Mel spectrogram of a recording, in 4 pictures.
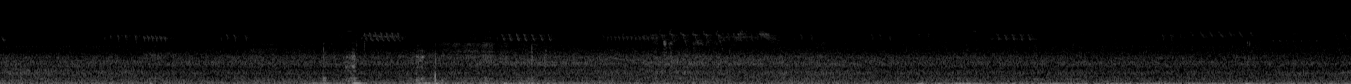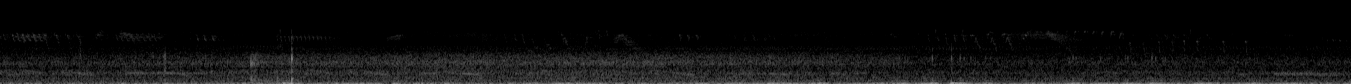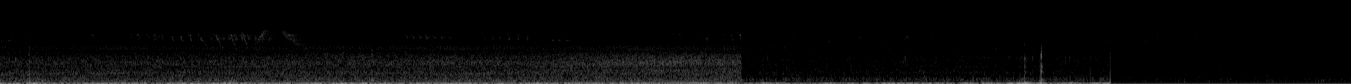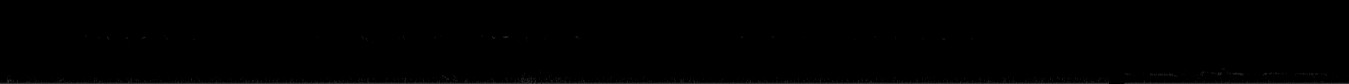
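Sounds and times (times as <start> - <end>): low rumble: 0.0 - 38.2
background hiss: 0.0 - 54.0
small birds chirping: 0.0 - 54.0.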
